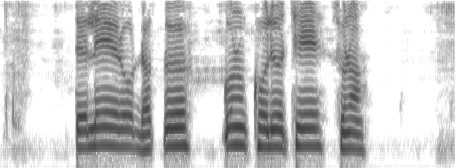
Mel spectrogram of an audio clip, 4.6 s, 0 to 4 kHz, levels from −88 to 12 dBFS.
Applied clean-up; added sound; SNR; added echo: none; none; none; none.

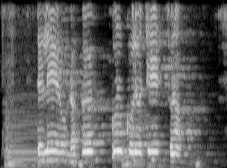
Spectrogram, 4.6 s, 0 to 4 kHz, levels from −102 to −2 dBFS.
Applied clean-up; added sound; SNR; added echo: classical method WPE with log-MMSE.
